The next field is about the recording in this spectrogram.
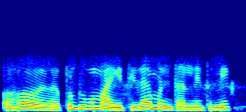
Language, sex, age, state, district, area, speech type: Goan Konkani, female, 60+, Goa, Canacona, rural, conversation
